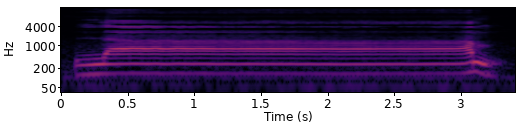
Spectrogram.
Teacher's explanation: জিহ্বার আগার এক কিনারা সামনের উপরে দাঁতের মারির সাথে লাগবে,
